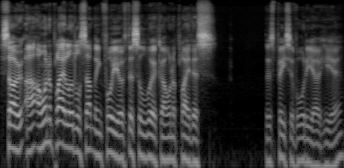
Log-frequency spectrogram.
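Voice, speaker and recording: Over a silent background in a very clean recording, a man with a New Zealand accent talks very fast at a medium pitch, his intonation lively. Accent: Kiwi. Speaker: radio host and podcast host. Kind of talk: podcast interview.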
